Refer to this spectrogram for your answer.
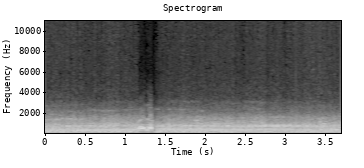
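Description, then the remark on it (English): The third-place race car, car number 7 driven by Bill Burden, whines briefly as its engine zips past, its pitch sweeping quickly, set against a steady, dense roar of track noise that continues throughout. “There goes the third place car, car number 7, Bill Burden.”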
